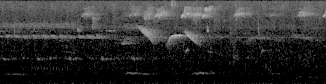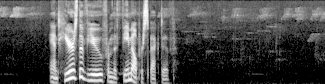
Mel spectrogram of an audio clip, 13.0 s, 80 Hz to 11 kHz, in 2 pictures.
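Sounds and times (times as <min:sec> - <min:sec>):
thin insect tone: 0:00.0 - 0:13.0.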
